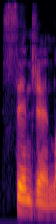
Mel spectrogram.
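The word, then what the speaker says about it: St John: So I looked this up, and actually there's an old pronunciation of Saint John as Sinjin, like Saint John said fast. Saint John, Sinjin.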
